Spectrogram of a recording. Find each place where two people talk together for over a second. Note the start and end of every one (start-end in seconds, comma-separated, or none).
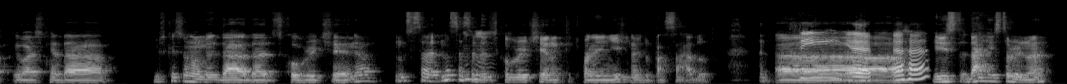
7.9-9.3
